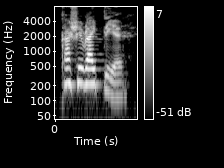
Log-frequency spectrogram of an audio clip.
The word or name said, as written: Kashireitleer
